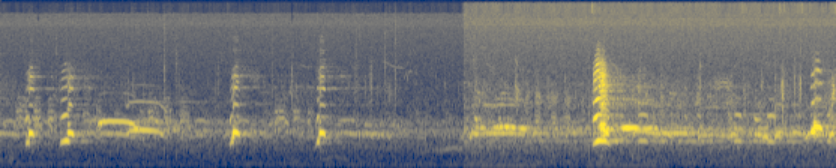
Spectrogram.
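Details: Spring whooper swans dancing on ice: spaced single honks, then a busier stretch of overlapping trumpeting with a louder, sharp call and a murmur of distant calling.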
